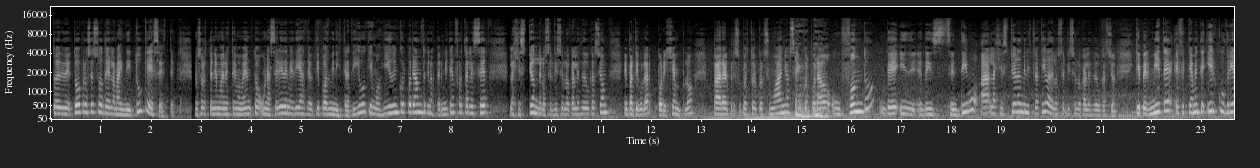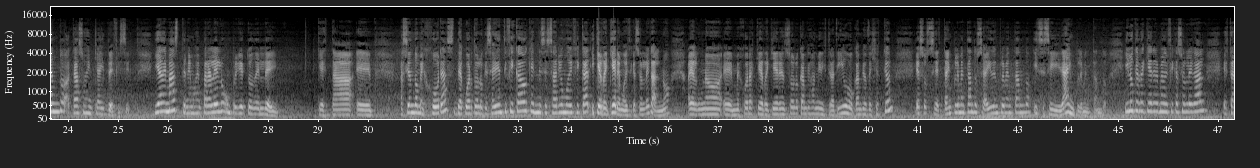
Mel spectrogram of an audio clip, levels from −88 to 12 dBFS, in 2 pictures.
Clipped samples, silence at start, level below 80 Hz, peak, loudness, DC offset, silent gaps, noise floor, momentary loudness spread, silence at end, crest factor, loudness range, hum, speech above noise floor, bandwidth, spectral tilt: under 0.1%; 0.05 s; -40 dBFS; 0 dBFS; -19 LUFS; under 0.1%; none; -39 dBFS; 11 LU; 0 s; 20 dB; 6 LU; none; 20 dB; 14.5 kHz; -5.5 dB/octave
